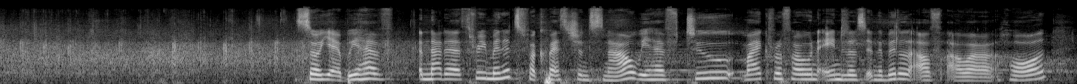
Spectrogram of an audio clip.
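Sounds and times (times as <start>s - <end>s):
audience applause in a lecture hall: 0.0s - 4.2s
speech: 3.0s - 10.7s.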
